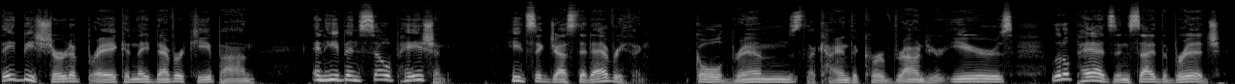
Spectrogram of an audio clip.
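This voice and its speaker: A man narrating a literary short story expressively, lingering in the pauses between phrases. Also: mid-range voice, sing-song, no room sound, clean studio sound.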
